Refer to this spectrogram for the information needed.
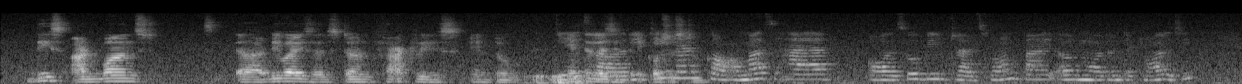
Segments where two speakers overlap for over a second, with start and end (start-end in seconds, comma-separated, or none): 5.7-7.1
